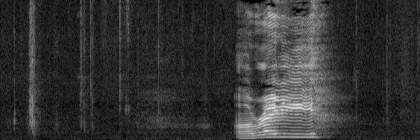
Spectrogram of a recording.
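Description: Playing cards tap and slide softly against each other.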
